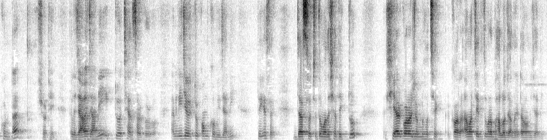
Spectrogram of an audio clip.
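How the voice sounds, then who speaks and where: In an echoey room, a young man from Bangladesh talks in a fairly high pitch as he tutors an admission test class in a relaxed online session. He mixes English words into his speech and answers the questions he raises.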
